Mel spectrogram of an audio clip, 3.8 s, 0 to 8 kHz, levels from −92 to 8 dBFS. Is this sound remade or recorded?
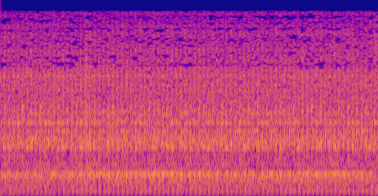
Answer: recorded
